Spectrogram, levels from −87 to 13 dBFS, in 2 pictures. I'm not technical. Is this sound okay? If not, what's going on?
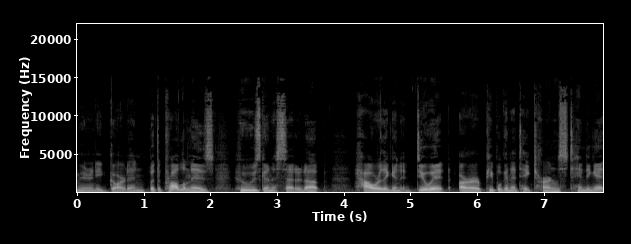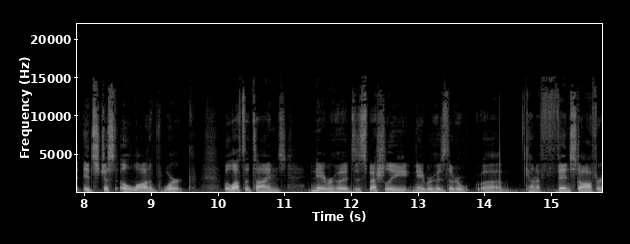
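No. At 14.22 to 14.26 seconds, right after "neighborhoods that are uh", there is one loud pop. It is a sharp click, much louder than the speech, which keeps going underneath. It was likely caused by a sudden electrical jolt, from a plug, switch or static.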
